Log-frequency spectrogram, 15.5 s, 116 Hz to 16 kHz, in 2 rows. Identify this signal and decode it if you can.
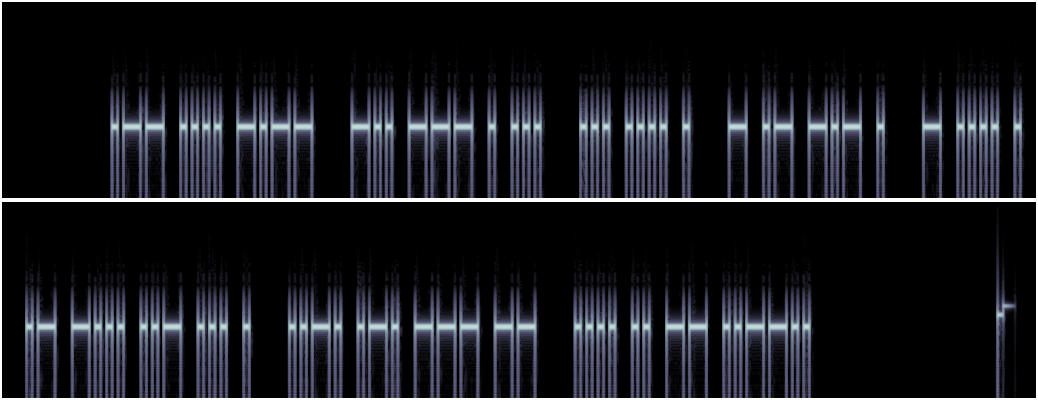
Morse code, heard as a keyed tone, about 28 wpm, 700 Hz. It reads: WHY DOES SHE TAKE THE ABUSE FROM HIM?
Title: Sentences from Top 1300 Words 28wpm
